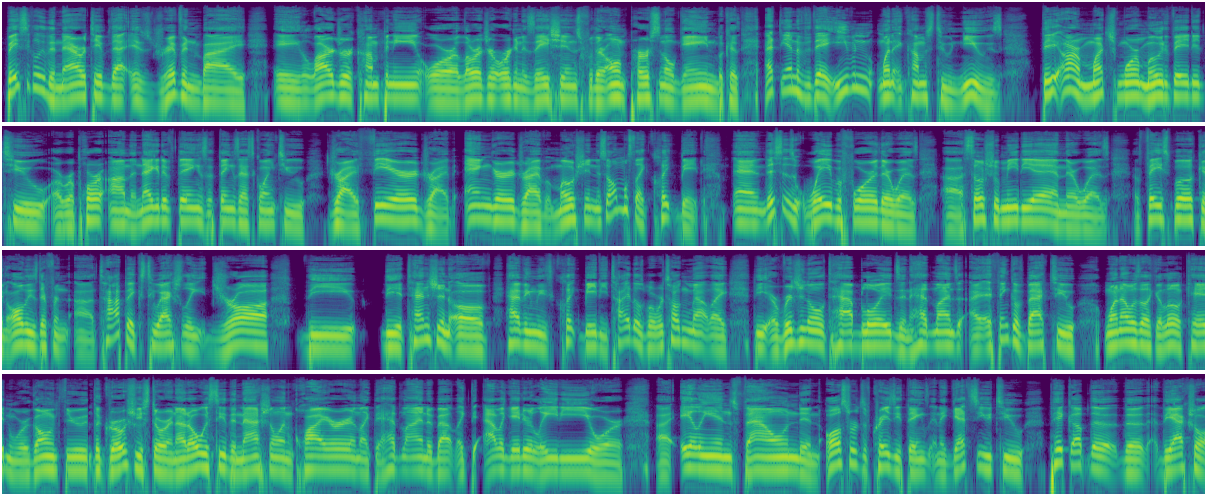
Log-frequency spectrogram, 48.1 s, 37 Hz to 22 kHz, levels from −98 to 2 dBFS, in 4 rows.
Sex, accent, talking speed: male, American, 195 wpm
